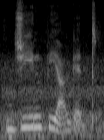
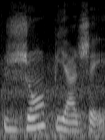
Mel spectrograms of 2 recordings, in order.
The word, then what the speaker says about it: Jean Piaget: that they call or they pronounce his name as Gan Paget okay so it's not that it's Jean P I've written it also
